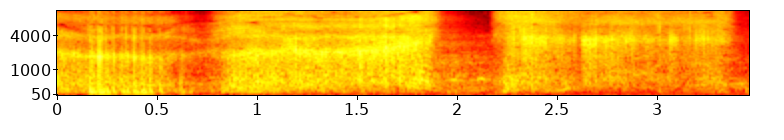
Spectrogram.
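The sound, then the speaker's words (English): A person imitates a sick 5-year-old daughter's labored, wheezy breathing: a short raspy breath, then two long, strained, hissing breaths with brief gaps between, fairly loud and noisy. “She's breathing like a really long bong hit.”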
